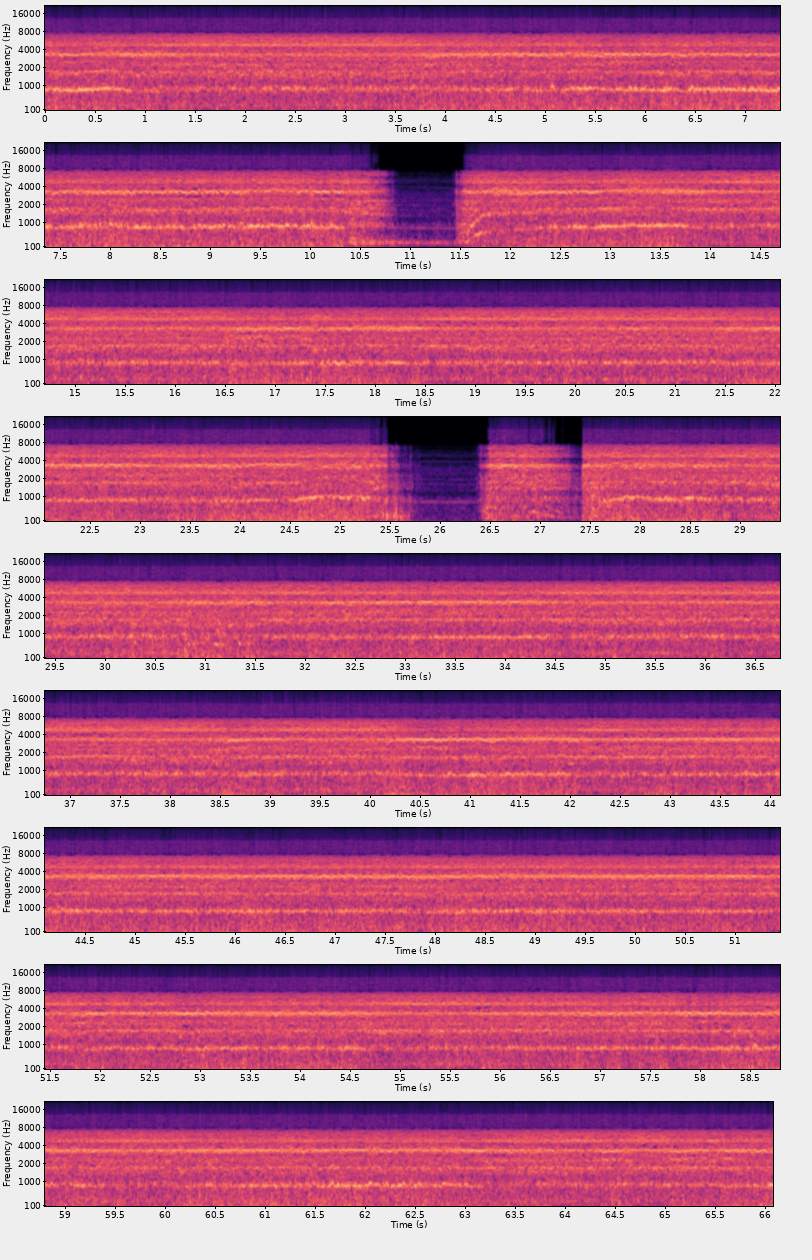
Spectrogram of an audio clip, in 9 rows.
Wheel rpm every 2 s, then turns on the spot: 220, 210, 230, 210, 210, 80, 210, 220, 230, 220, 220, 220, 170, 80, 230, 210, 230, 220, 220, 220, 220, 230, 240, 230, 230, 230, 230, 220, 230, 220, 230, 220, 220.
none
